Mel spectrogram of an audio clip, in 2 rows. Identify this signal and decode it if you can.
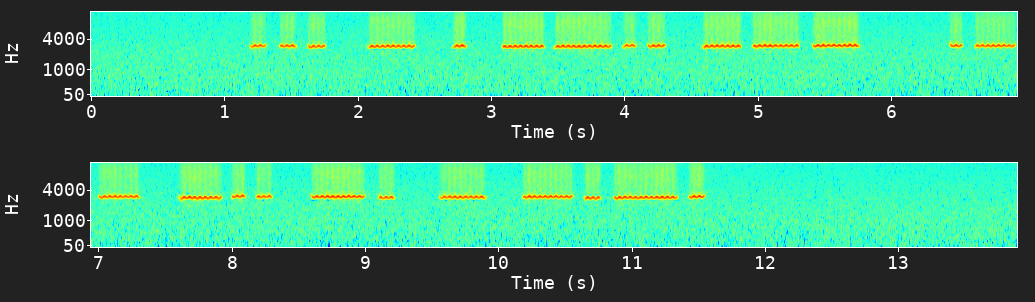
Morse code, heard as a whistle, hand-sent with a straight key, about 11 wpm. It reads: STEZO WDNTC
